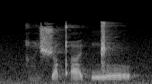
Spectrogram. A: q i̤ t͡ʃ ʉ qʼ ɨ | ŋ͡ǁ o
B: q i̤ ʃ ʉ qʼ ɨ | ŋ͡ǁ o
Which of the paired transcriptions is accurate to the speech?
B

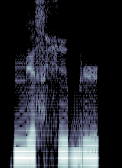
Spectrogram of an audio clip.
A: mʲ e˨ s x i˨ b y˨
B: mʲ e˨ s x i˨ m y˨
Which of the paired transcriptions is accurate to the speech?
A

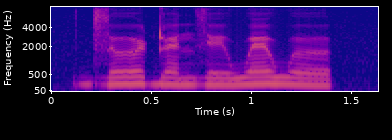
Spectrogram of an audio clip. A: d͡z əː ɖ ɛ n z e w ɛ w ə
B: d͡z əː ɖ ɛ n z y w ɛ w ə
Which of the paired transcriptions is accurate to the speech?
A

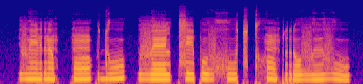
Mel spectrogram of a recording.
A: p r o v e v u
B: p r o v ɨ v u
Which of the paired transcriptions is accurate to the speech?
B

